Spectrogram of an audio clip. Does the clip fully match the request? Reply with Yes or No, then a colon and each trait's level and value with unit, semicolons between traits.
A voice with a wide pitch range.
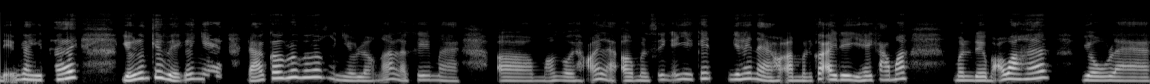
Yes: wide, 5.7 semitones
